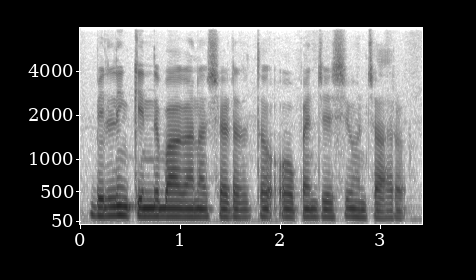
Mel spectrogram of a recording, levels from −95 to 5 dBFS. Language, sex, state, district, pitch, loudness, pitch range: Telugu, male, Telangana, Mahabubabad, 115 Hz, -17 LUFS, 115-125 Hz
